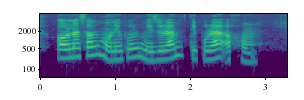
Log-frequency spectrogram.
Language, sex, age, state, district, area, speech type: Assamese, female, 30-45, Assam, Dhemaji, urban, spontaneous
